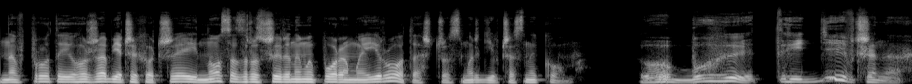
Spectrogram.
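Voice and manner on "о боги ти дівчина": very slow, hushed half-whisper, боги drawn out. Sheriff Avery, face to face with Susan after knocking her down, half-whispering. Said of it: "прошепотів він".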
